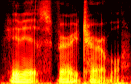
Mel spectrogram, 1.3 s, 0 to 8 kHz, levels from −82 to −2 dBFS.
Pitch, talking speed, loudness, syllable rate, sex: 90 Hz, 180 wpm, -18 LUFS, 6.0 syllables/s, male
